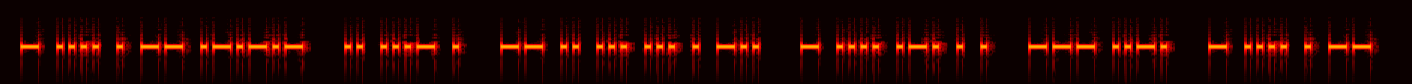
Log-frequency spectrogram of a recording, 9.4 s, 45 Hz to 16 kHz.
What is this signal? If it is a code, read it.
Morse code, heard as a keyed tone, about 30 wpm, 610 Hz. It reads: THEM. IVE MISSED THREE OF THEM
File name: 2012-01-mp3 / n11-I DIDNT MISS THE SOLAR CYCLE 24-30wpm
